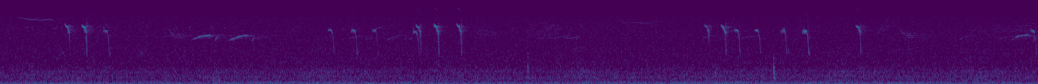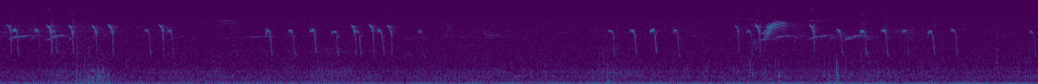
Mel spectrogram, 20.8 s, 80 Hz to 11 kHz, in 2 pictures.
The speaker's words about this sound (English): 5-3 is a little bit higher pitched and the wild bird is a little bit lower. Up in the top of the dead pine. Very weak, soft calls coming from the wild bird.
